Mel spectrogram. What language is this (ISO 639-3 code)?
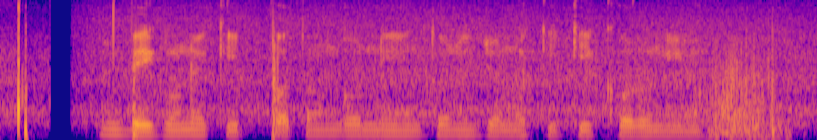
ben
